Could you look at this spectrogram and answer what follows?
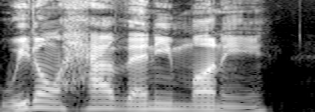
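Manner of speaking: slow, deliberate yelling, word by word. Retelling standing up to a guy on a train: imitating own yelling. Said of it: "yelling at him in his face".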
